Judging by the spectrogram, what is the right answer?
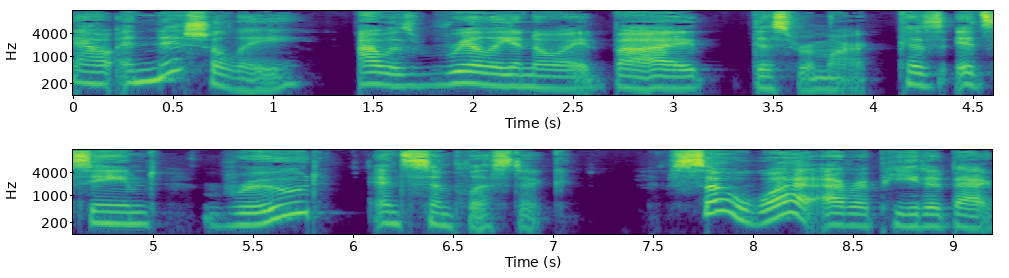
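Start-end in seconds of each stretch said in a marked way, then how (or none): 7.6-8.3 mock snippy, sassy teen retort, pitched up. Retelling a reply to a counselor: imitating her sassy teenage self. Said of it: "imagine my sassy teenage way".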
